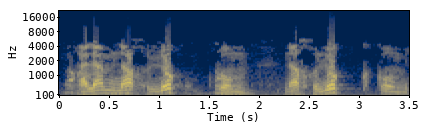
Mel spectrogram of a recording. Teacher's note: You immediately move on to the kaf and you drop the qaf.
